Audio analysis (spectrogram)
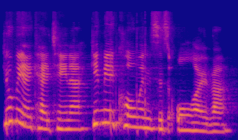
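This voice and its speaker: A woman playing a sensible, reassuring mother and friend in a radio play, brisk and casual. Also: medium pitch, big pitch swings, natural voice. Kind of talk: amateur radio-play acting.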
